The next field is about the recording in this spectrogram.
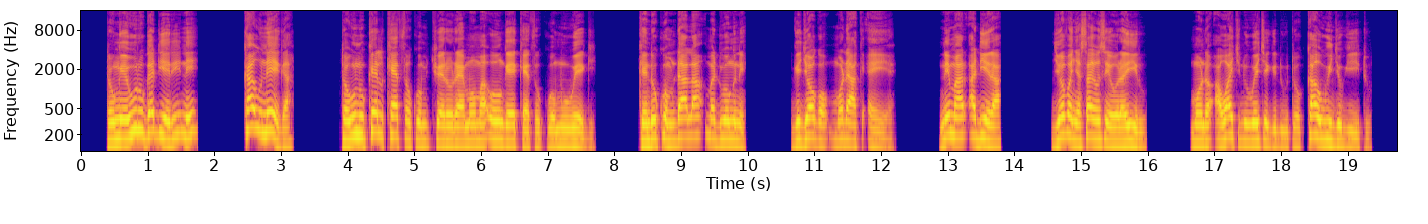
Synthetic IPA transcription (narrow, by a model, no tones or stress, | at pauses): tɔŋeuɾuɡadjeɾinɪ | kauneɡa | tɔunukelkɛt̪ɔkwomt͡ʃwɛɾoɾɛmɔmaoŋɡekɛt̪okwomuweɡi | kendokwomdalamadwoŋnɪ̰ | ɡɪd͡ʒɔɡɔmɔdakɛjɛ̰ | nɪmaɾadjeɾa | d͡ʒɛhɔvaɲasaeos̬eoɾaiɾu | mɔndɔʔawat͡ʃnuwet͡ʃeɡɪdutokaowiɲd͡ʒoɡɪitu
